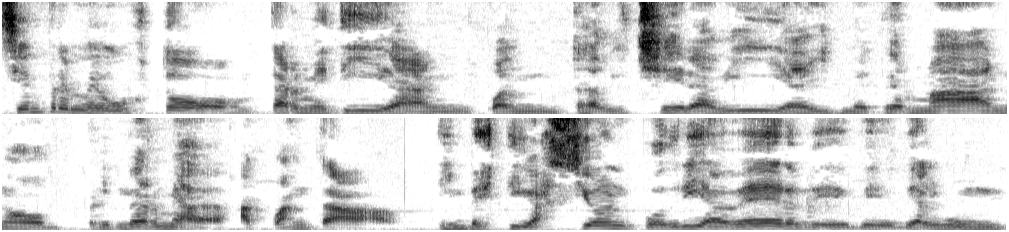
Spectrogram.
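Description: A woman with a very deep, low pitch and a somewhat breathy voice speaks at a fairly slow pace with ordinary pitch variation. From Uruguay, Colonia department countryside. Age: 40s. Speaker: veterinarian and cattle breeder. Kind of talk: interview testimony.

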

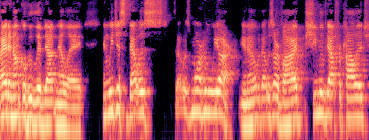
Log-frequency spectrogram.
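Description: This speaker moves at a moderate pace with a Midwestern American accent. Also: man, high pitch for a man, ordinary pitch variation. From US, Indiana. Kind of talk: casual chat.

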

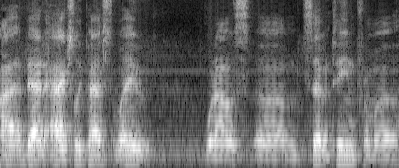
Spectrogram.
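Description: A man's medium-pitched voice with a Texan accent and fairly even intonation. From West Texas, Odessa. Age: 30s. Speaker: recovering addict. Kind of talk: recovery testimony.

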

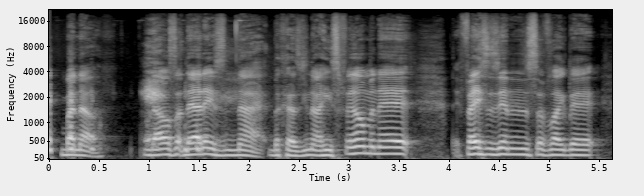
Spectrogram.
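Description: In an unremarkable speaking voice, a man speaks at a moderate pace and fairly high pitch, his intonation fairly even but his loudness swinging widely, on a very clean recording with a silent background. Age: 30s. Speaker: blogger and radio host. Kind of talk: casual chat.

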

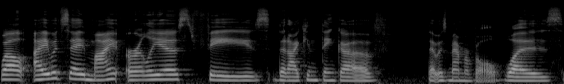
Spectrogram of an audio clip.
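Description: Speaking with an American accent, a woman uses a normal speaking voice at a medium pitch with fairly even intonation, on a very clean recording with a silent background. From Philadelphia suburbs, Pennsylvania. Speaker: podcast co-host. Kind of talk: casual chat. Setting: home recording with fan running.

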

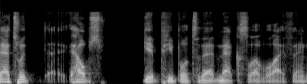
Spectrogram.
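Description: A man speaks fairly quickly in a fairly low voice with an American accent, a normal speaking voice. The sound is dry and close with no echo, over a quiet background. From Flint, Michigan. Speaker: sports beat writer. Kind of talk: casual interview.

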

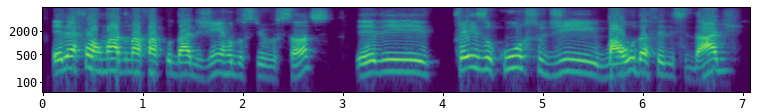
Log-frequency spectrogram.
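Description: A high-pitched man speaking at a fairly slow pace against a quiet background. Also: ordinary pitch variation. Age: 20s. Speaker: podcast co-host. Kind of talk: casual chat.

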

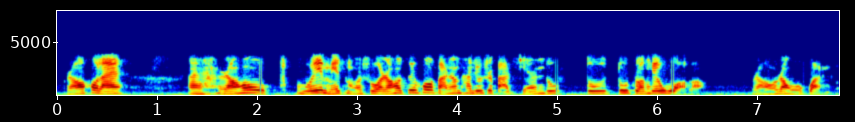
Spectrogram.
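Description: This woman's voice sits at a fairly high pitch. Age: 30s. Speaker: radio caller with marriage problem. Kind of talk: advice call-in conversation. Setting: phone call. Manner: halting, many fillers.

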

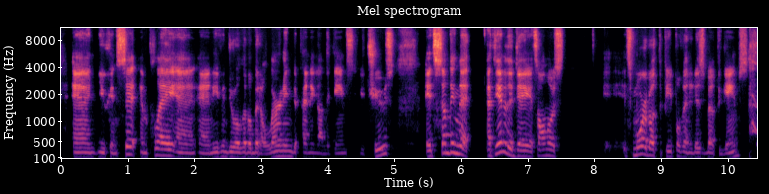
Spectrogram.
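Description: A man with a Canadian accent talks at a very fast pace in a fairly high pitch, his pitch swinging very widely and his loudness shifting a lot, recorded dry and close with no echo. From Ontario, Canada. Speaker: cafe owner. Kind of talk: interview. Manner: hesitant, many fillers.

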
